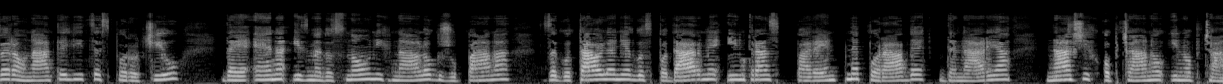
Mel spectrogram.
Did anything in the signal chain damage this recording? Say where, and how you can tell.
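Yes, at the codec stage, throughout the speech: s sounds turn gritty and lispy, and nothing sits above 11.5 kHz. The treble is present but synthetic, so this is likely HE-AAC band replication at a heavily damaged very low bitrate near 12 kbps, not a plain low-pass filter.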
